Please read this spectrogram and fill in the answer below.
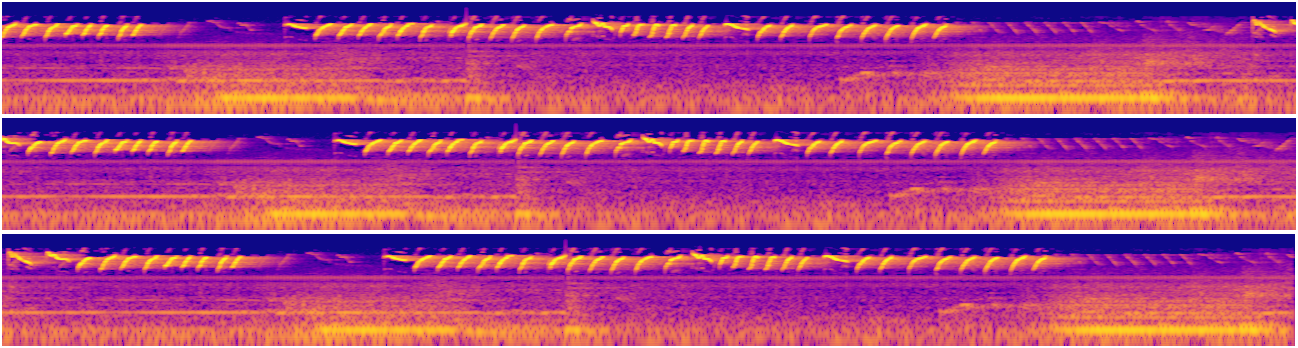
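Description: White-eye song: high, rapid trilled phrases of about a second each, given in runs of several with short gaps, the same sequence recurring about every ten seconds as a looped song-training track. Background music with guitar and a low beat plays underneath.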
